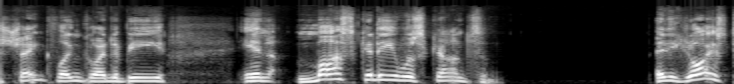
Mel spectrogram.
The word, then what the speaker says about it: Muscoda: Some people will say Muscoda, which is incorrect. – It's spelled like that. – It is not correct. It is Muscogee.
